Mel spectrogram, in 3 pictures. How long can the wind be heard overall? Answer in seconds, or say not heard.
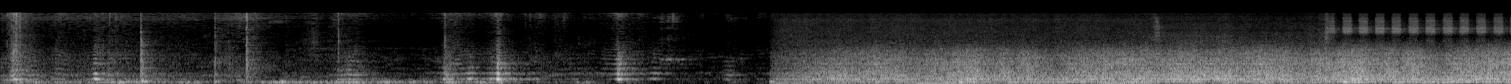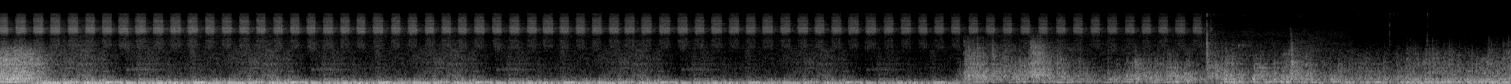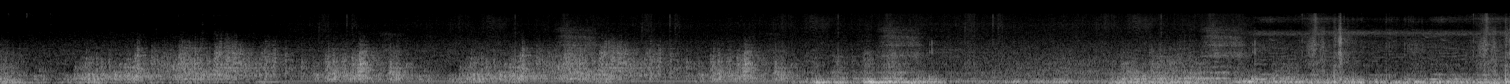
37 s.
